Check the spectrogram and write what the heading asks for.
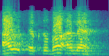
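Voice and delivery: ordinary talk, nothing marked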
